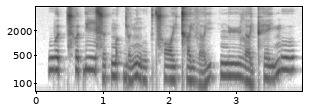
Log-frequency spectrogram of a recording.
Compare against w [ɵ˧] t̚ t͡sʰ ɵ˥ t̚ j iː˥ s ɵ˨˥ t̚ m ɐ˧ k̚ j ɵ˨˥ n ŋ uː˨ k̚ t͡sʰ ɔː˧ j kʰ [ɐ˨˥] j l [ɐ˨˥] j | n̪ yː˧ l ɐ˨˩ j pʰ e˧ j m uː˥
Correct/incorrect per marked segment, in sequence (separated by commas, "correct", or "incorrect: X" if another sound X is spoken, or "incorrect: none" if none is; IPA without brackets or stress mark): incorrect: ɵ˥, incorrect: ɐ˧, correct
